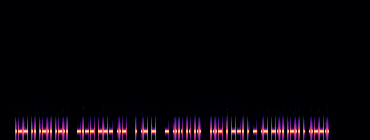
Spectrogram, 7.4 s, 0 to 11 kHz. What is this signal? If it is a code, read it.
Morse code, heard as a keyed tone, about 44 wpm, 700 Hz. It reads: WILL YOU EAT THIS VEGETABLE?
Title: Sentences from Top 1300 Words 45wpm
